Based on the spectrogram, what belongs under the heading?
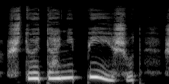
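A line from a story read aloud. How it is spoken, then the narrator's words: Whispered question. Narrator (Russian): шепотом спросила Алиса у Грифона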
